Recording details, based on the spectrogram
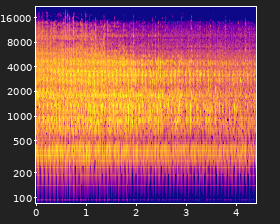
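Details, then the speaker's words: Portable tire-inflator air compressor rated to 150 PSI with digital readout, run off a solar battery bank, just switched on: fast, even buzzing chatter at a steady pace, no knocks or catches; sounds normal at first, though owner reports it later slows and quits at higher PSI. "Pretty sweet, right? Sounds good."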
